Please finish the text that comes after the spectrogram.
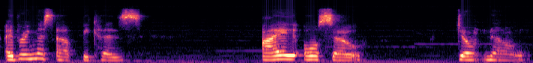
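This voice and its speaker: A woman playing a troubled female soldier at a tabletop game, speaking haltingly and restarting as she hunts for words. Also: mid-range voice, natural voice. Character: doubting woman soldier, earnest and unsure. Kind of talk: in-character tabletop roleplay.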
